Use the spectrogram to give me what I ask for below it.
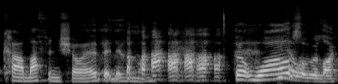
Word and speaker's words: Carmarthenshire: Now, in June of that year, Christine was making a coffee in the kitchen at her house in Ammanford, Carmarthenshire. Oh, sounds like Carmarthenshire, but never mind.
